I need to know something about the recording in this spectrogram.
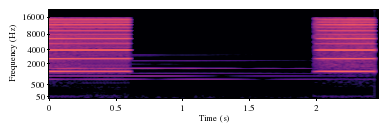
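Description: Diatonic harmonica holding a blow note on hole 8 (E6), which stops about two-thirds of a second in. A faint fading tail of the note follows.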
